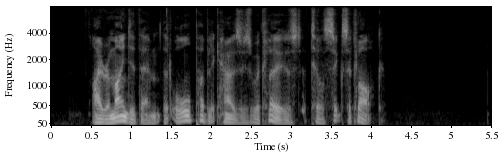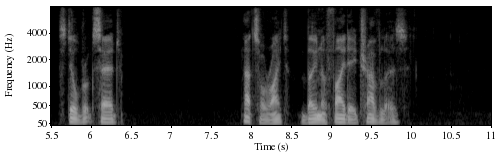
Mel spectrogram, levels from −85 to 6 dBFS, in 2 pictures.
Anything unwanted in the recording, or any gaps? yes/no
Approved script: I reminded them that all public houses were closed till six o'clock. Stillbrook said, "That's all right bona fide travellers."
no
